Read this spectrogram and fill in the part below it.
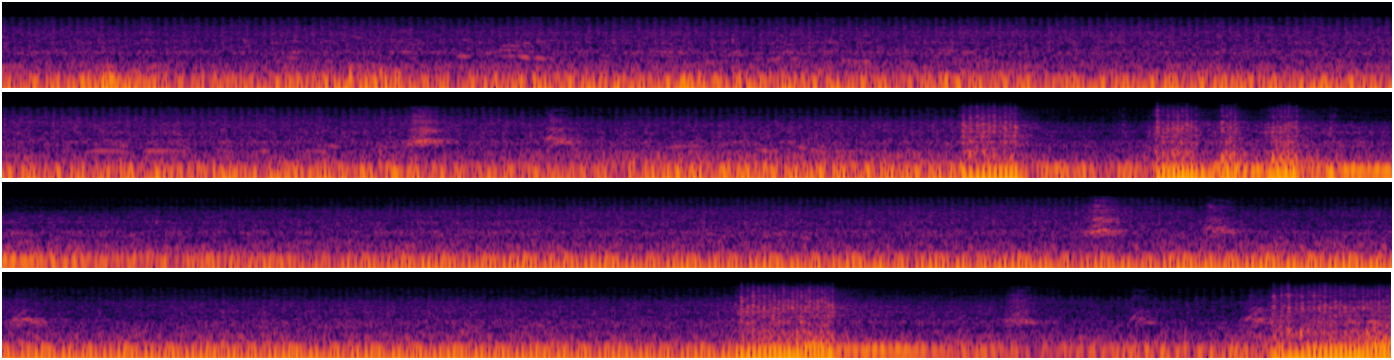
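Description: A tractor engine idles with a steady low rumble.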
